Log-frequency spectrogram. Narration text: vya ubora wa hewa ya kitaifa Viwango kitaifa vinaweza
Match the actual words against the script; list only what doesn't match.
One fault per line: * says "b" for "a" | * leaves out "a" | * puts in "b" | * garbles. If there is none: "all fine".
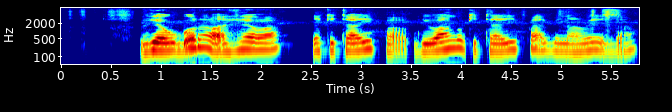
all fine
